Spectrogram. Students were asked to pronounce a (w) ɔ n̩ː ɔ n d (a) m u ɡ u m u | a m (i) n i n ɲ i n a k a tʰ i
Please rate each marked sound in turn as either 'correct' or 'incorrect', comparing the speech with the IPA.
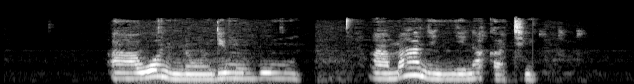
correct, incorrect: i, incorrect: a

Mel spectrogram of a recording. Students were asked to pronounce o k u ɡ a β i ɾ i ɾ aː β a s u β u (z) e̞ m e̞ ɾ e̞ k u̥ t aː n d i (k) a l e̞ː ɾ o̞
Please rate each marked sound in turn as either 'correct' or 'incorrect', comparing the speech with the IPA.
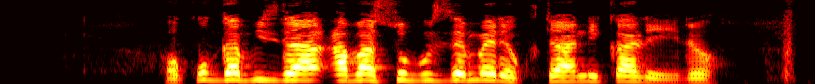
correct, correct

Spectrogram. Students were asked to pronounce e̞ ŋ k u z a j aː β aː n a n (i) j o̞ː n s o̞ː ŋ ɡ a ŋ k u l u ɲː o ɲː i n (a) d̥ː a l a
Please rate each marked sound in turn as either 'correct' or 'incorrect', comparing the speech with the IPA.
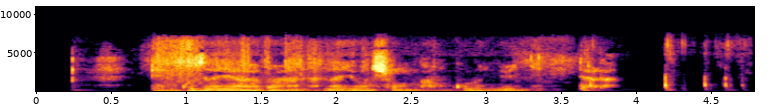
incorrect: a, incorrect: i

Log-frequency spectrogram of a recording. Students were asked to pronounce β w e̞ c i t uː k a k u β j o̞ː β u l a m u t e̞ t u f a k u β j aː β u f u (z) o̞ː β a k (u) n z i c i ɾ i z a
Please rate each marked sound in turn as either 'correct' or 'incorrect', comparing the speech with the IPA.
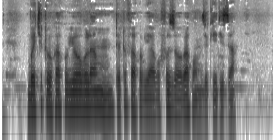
correct, incorrect: uː

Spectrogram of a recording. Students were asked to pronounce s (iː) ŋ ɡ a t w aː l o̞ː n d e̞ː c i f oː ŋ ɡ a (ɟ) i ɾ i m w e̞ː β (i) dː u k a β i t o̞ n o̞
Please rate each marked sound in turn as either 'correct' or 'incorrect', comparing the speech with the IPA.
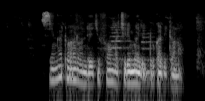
correct, incorrect: c, correct

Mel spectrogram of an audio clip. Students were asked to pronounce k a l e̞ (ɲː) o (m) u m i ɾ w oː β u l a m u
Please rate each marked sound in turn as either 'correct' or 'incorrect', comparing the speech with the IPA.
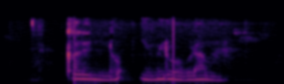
incorrect: nː, incorrect: ɲ

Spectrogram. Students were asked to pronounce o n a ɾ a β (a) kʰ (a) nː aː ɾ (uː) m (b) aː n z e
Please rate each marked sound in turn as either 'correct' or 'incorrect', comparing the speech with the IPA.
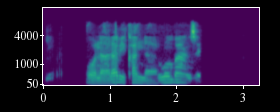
incorrect: i, correct, correct, correct

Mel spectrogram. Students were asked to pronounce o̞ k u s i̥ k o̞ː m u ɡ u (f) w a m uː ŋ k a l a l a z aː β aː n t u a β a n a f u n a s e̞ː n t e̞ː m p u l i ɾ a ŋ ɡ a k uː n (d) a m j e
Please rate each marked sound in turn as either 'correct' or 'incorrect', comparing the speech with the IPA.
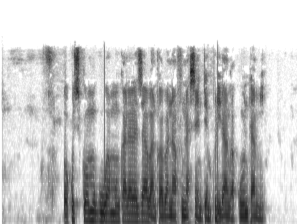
incorrect: none, incorrect: t

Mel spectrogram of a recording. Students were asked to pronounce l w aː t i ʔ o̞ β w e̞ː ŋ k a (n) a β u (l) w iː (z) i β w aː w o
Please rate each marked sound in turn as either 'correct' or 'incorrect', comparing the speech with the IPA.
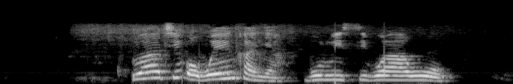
incorrect: ɲ, correct, incorrect: s

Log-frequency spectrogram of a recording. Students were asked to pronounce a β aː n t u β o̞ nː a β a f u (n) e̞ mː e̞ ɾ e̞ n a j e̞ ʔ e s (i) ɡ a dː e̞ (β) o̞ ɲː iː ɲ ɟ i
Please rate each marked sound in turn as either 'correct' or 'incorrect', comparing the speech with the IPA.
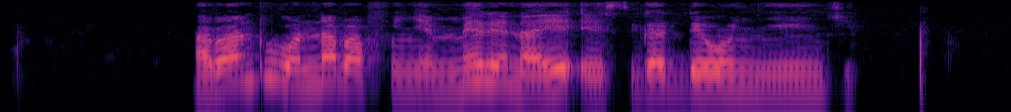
incorrect: ɲ, correct, incorrect: w

